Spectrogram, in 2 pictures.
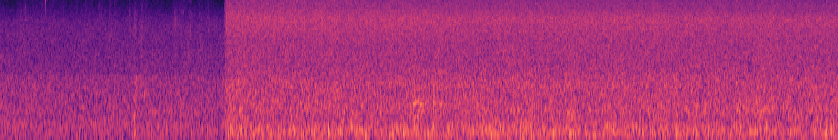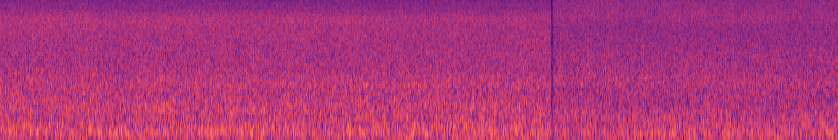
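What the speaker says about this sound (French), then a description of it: "Elle est belle cette cascade de tuque là. Ça sort de la roche." A waterfall in the Chartreuse mountains pouring out from the rock, a loud, steady broadband rush that starts abruptly and continues without a break.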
